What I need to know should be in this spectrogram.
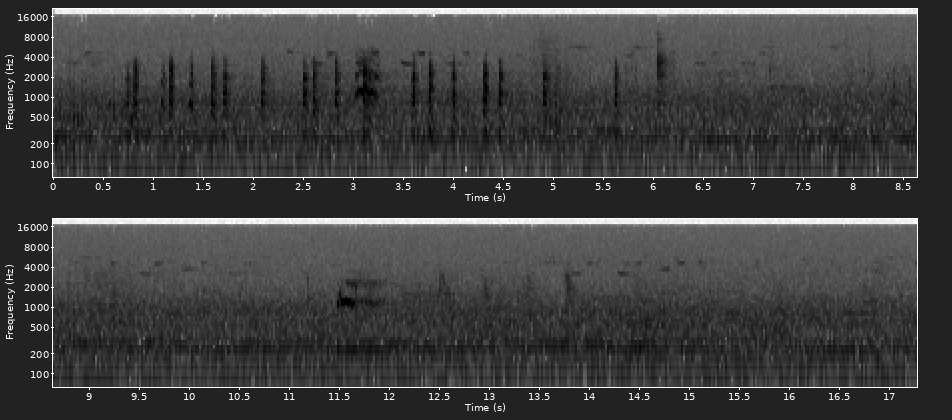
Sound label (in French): grebe huppe galinule; haute ile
